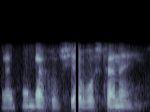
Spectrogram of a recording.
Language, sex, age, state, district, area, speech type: Bodo, male, 30-45, Assam, Kokrajhar, rural, conversation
